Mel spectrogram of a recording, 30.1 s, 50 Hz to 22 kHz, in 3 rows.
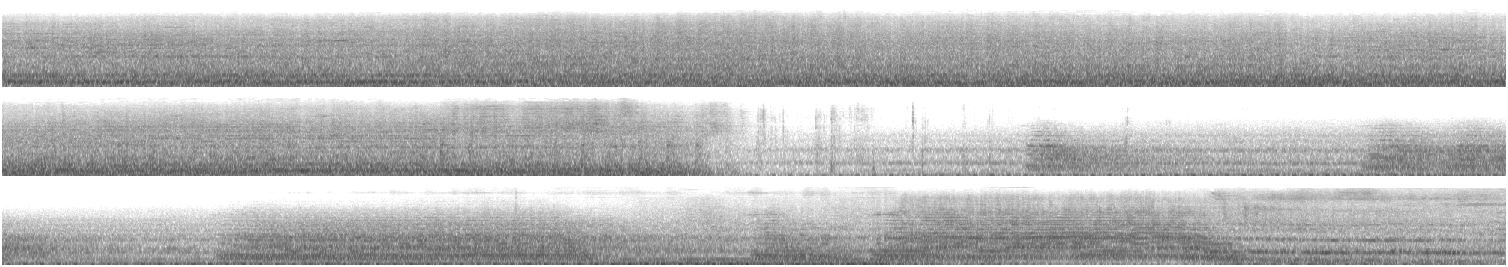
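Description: Freight cars rolling past with steady wheel noise and clickety-clack. Then an approaching locomotive sounds its Nathan P5 five-chime horn in four long blasts over a low rumble that builds.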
